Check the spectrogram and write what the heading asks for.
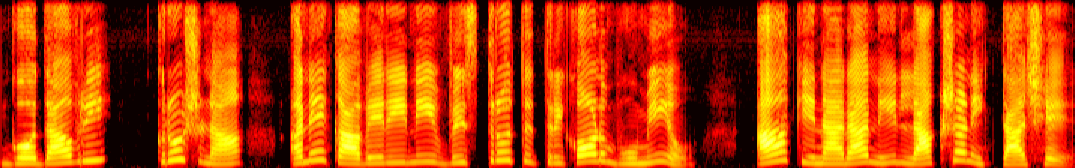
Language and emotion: Gujarati, neutral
